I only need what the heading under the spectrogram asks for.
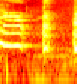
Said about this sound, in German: Das ist ein russischer Hahn. Das ist ein Huhn. Of Russia. Der klingt ein bisschen, bisschen, so ein bisschen angetrunken, oder?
